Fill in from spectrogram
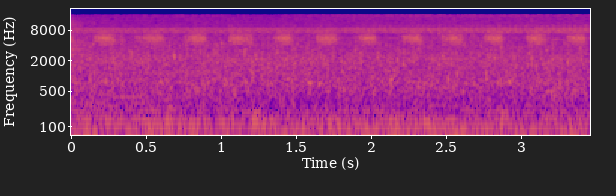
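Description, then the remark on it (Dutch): A small, deserted brook babbles gently and continuously, a soft steady trickle, with a faint, regular high-pitched chirping pulsing above the water throughout. “bent vandaag volledig per toeval beland bij een compleet verlaten, rustig kabbelend beekje.”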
